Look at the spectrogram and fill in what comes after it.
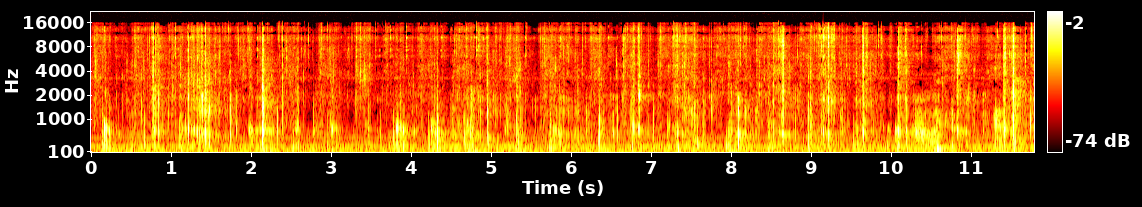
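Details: Oliang the Pit Bull working through a raw ostrich paw indoors; steady, sharp crunches and wet chomps follow one another through the clip, with a quiet electrical hum underneath.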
